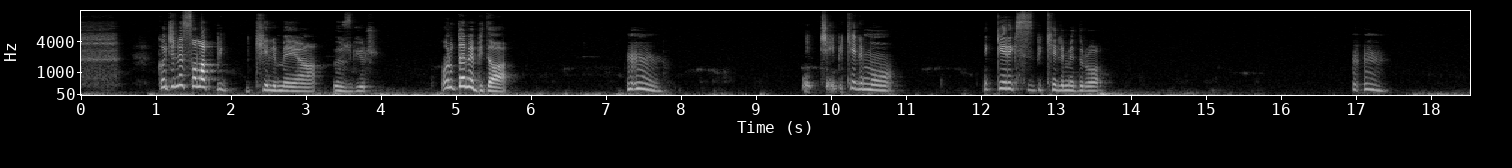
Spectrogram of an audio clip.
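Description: A young woman talks with animation into a microphone, in bursts with pauses.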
